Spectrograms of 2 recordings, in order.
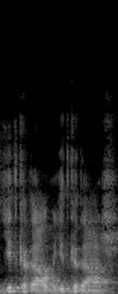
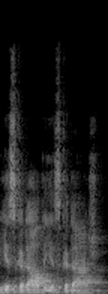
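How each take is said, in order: First: A t sound follows the first vowel. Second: An s sound follows the first vowel. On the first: "a Hebrew Israeli style pronunciation"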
